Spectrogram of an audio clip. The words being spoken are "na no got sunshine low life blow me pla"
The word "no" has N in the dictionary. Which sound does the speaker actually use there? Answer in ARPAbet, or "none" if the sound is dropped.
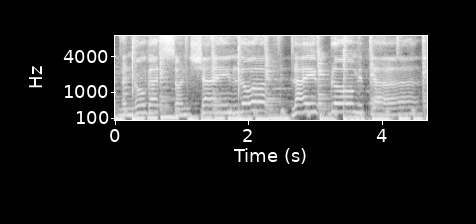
N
